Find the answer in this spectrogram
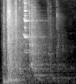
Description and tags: Opening a wooden door with a squeaky metal handle. Natural indoors reverberation.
